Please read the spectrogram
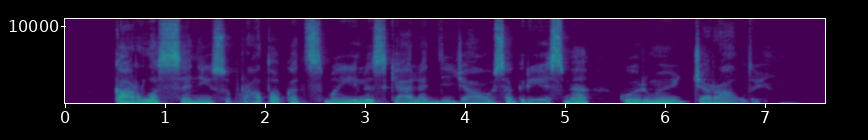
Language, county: Lithuanian, Klaipėda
